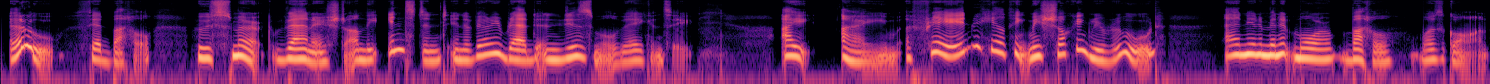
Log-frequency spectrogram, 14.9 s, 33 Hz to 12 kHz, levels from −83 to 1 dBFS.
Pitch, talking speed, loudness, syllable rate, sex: 220 Hz, 125 wpm, -19 LUFS, 4.0 syllables/s, female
